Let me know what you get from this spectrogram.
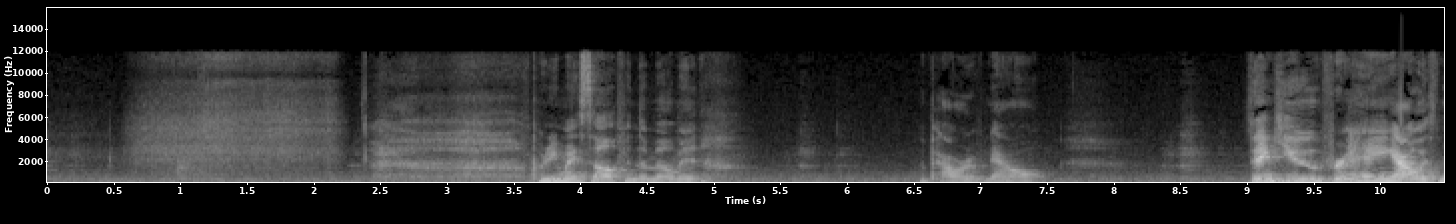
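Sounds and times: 
deep breath: 0.6 - 3.6, 7.6 - 8.7
speech: 3.7 - 5.2, 6.7 - 7.5, 9.0 - 10.4.

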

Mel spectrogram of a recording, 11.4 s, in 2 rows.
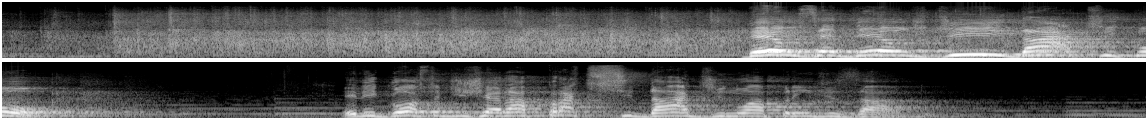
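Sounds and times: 
audience applause: 0.0 - 6.3
speech: 3.7 - 6.0, 7.4 - 10.4.

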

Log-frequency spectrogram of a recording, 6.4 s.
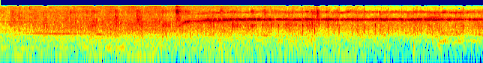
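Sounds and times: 
applause from balconies across a neighbourhood: 0.0 - 6.4
faint cheering: 0.0 - 6.4
steady whistle-like tone: 2.4 - 6.4.

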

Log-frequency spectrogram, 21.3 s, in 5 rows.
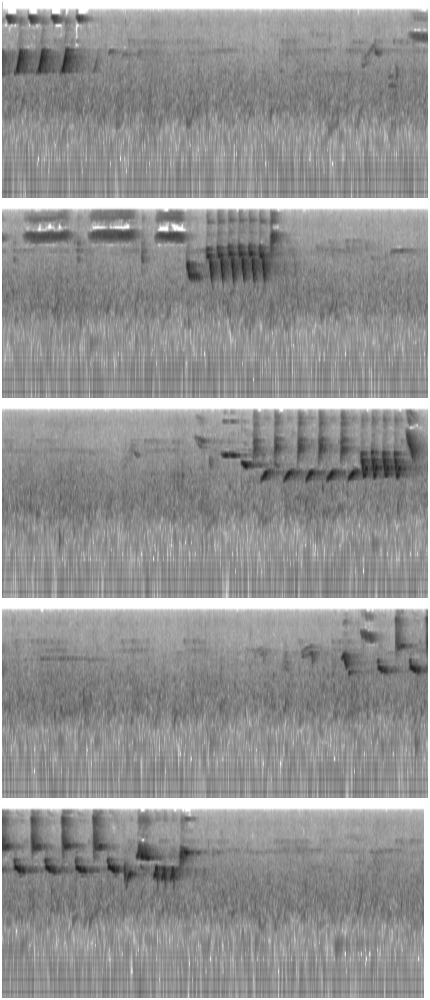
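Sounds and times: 
nightingale song: 0.0 - 1.1, 3.6 - 7.2, 10.5 - 13.9, 15.8 - 19.2.

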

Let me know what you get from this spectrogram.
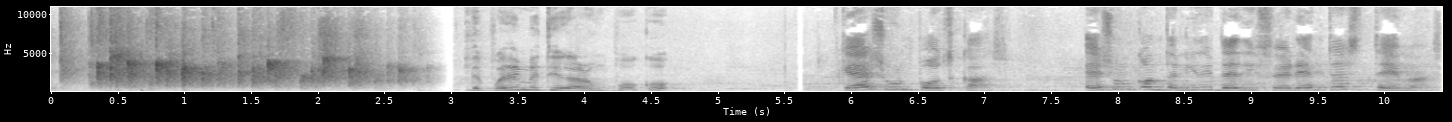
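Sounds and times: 
audience applause: 0.0 - 3.0
speech: 3.2 - 4.8, 6.0 - 10.4.

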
